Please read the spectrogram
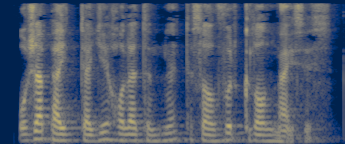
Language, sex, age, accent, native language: Uzbek, male, 12-17, Xorazm, Uzbek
